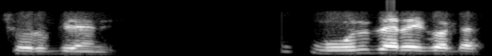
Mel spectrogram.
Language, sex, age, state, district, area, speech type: Malayalam, male, 18-30, Kerala, Malappuram, urban, conversation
